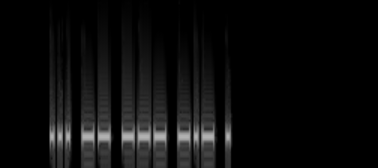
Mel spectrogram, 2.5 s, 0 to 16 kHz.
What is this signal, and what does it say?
Morse code, heard as a keyed tone, about 44 wpm, 700 Hz. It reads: SMOKE
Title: Five Letter Words - 45wpm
